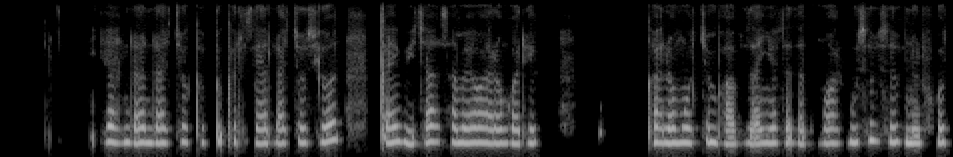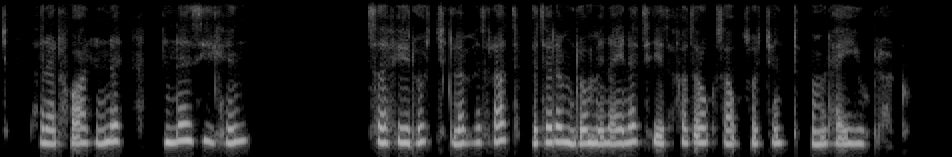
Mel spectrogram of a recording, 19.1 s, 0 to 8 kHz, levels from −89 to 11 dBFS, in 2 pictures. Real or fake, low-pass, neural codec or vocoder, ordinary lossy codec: real; 7.2 kHz; none; Opus, 24 kbps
